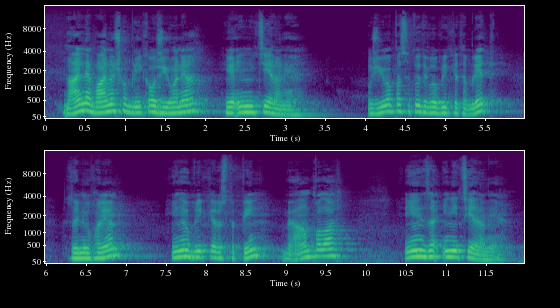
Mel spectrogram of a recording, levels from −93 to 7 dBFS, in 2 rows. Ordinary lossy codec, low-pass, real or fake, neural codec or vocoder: MP3, 64 kbps; 14.4 kHz; fake; codec, 44.1 kHz, 7.8 kbps, Pupu-Codec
